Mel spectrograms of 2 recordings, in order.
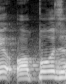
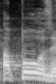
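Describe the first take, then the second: First: अपोज misread with a rounded 'o' start; wrong first vowel. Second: अपोज starting with a short 'uh'; unrounded schwa opening in अपोज; correct first vowel. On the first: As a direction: say अपोज as 'op-pose'. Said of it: "ये अपोज नहीं है". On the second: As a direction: say अपोज as 'uh-pose'. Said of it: "ओ का sound यहाँ पर अ है". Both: Shown as a demonstration.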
